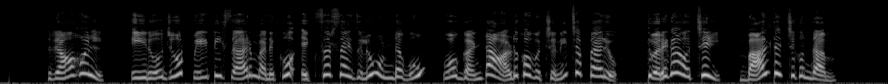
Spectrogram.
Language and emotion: Telugu, surprised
